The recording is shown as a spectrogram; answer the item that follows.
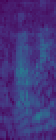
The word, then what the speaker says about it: Agave: Ya tenemos a Ágave, la reina Ágave en el mito, convertida en Agave, así en pronunciación llana, con una bata de cola y bailando flamenco.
